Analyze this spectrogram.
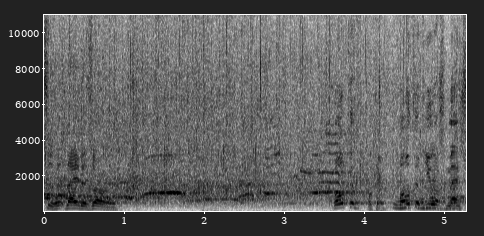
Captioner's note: applause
